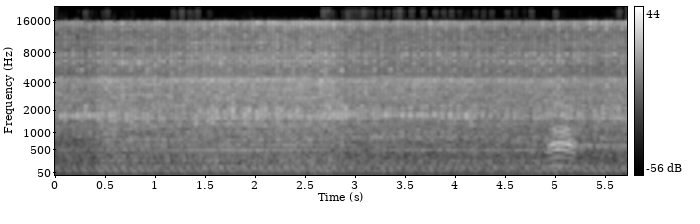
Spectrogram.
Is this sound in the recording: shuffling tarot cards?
no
